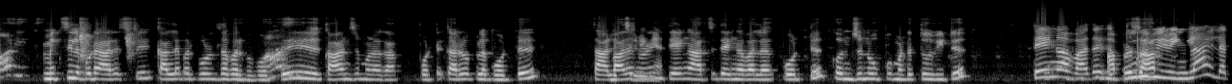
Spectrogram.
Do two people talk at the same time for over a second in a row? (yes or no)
no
